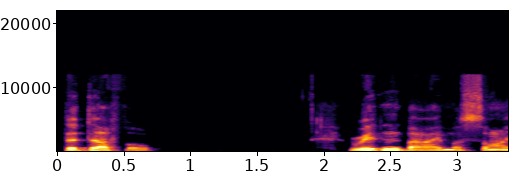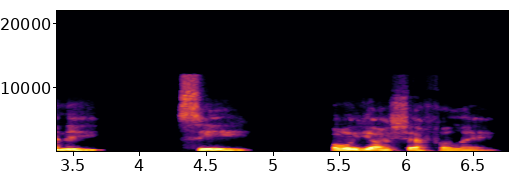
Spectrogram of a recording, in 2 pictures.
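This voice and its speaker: A woman narrating a screenplay aloud with deliberate, measured phrasing. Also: sits low, expressive, a little mellow, dry recording.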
